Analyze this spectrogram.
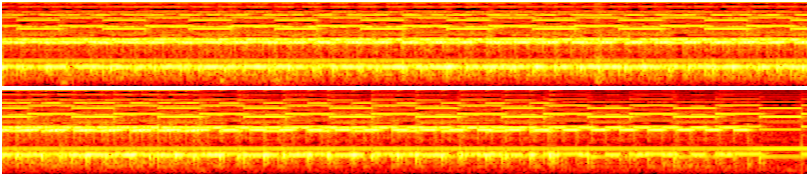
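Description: Several NOAA weather radios sounding their alert alarms at once for a severe thunderstorm warning: loud overlapping steady tones with beeping over them. One steady tone cuts off just before the end while the beeping carries on.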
